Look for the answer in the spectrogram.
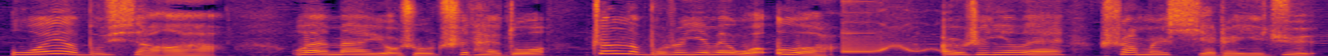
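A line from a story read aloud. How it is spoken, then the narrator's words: Sighing. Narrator (Chinese): 丸子叹了口气说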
